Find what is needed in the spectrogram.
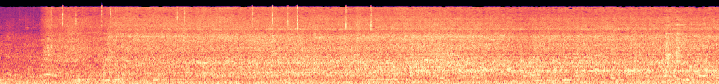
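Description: Airport terminal ambience: a constant low rumble under an even hiss, with faint, indistinct voices in the background.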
